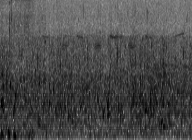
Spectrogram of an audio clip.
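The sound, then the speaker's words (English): A hot drink of coffee and chocolate being poured, a steady, continuous trickling splash of liquid that runs unbroken for a few seconds, moderately loud, with no talking. “Just making a nice hot drink now coffee and some chocolate.”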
